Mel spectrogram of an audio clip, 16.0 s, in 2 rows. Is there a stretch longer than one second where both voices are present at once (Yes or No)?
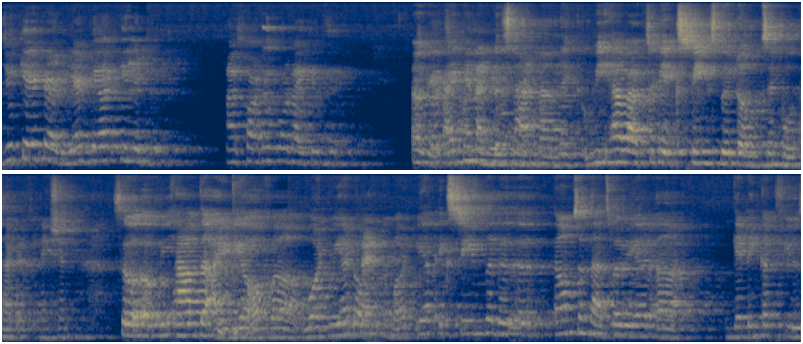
Yes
